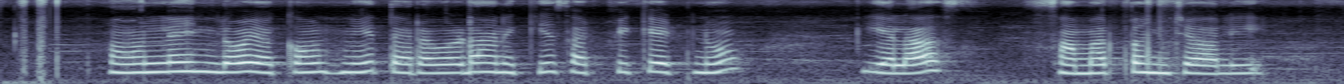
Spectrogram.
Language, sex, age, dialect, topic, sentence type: Telugu, female, 18-24, Utterandhra, banking, question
